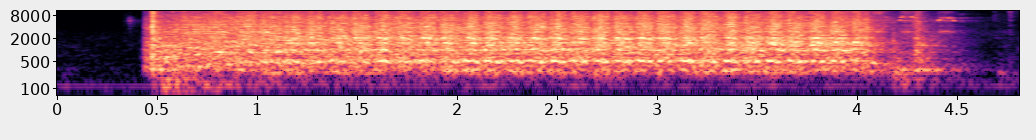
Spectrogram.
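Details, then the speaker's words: 1930 Ford Model A sedan, unknown time since last run, spark confirmed, fuel added: even rapid cranking about three times a second for several seconds, never catches; low compression suspected, not confirmed. Cranks but won't start. "even with low compression it should just want to go"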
